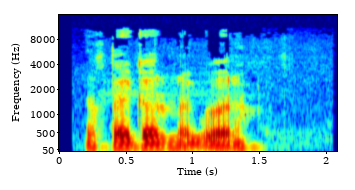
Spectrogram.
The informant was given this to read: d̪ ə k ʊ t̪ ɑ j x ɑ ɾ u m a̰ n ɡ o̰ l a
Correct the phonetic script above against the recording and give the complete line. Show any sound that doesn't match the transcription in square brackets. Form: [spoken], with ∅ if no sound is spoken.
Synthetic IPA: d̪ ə [x] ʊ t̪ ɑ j [k] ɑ ɾ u [n] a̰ [∅] ɡ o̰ [ɾ] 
